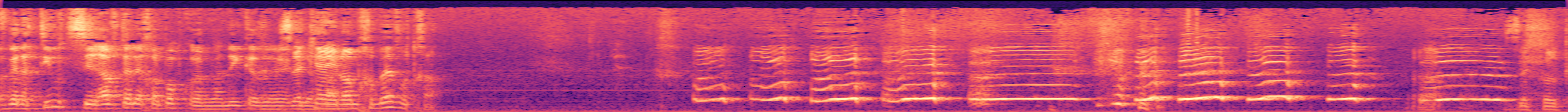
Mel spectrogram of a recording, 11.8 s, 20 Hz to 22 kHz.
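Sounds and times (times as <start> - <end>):
speech: 0.0 - 3.4, 11.6 - 11.7
person exaggerated fake crying and whimpering: 5.2 - 11.5.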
